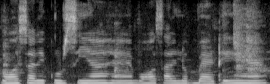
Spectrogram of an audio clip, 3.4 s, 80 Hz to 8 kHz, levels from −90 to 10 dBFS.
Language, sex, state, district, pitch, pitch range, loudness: Hindi, female, Chhattisgarh, Raipur, 210 Hz, 205-215 Hz, -18 LUFS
